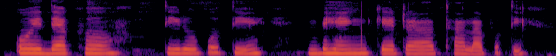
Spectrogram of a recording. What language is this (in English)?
Bangla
